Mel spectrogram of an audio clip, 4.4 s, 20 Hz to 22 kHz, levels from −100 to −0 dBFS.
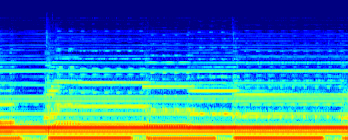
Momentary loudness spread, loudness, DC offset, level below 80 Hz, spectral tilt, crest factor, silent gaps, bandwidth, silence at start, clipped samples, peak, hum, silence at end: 1 LU; -15 LUFS; under 0.1%; -36 dBFS; -11 dB/octave; 8 dB; none; 3.7 kHz; 0 s; under 0.1%; -6 dBFS; none; 0 s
